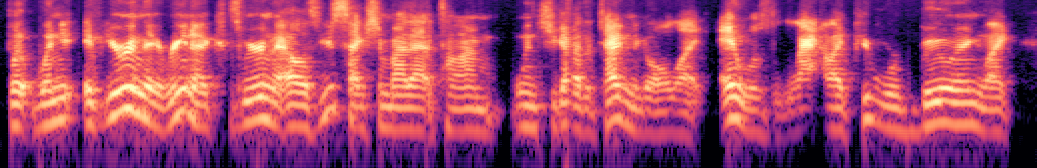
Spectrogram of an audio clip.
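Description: A man spins a long, rambling story in casual chat. His voice sits at an ordinary middle pitch, and he leans heavily on "like" as he talks. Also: fast, slightly rough, dull audio. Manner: rambling, many "like" fillers, animated retelling. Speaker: podcast guest.

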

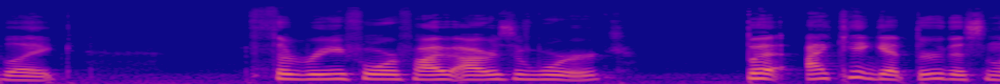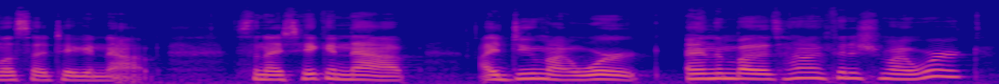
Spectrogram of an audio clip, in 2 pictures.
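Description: A woman's voice: fairly low pitch, a little mellow. A teenage girl venting in a casual monologue, rambling with lots of "like" and swearing freely. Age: teens. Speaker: high school student.

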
